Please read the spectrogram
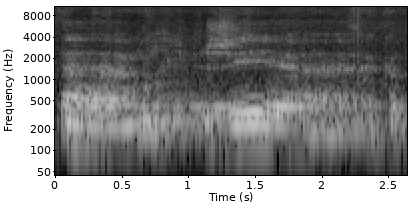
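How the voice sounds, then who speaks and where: Room echo and noticeable background noise surround a man speaking at a fairly low pitch. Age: 60s. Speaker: candidate on municipal list, finance director. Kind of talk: public meeting speech. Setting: public meeting hall with audience. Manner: hesitant, many fillers.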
